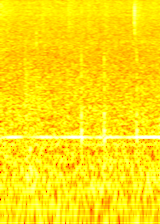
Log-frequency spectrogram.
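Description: Near silence: room tone with a faint steady tone and a few faint taps of a stylus on a tablet screen about a second in.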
